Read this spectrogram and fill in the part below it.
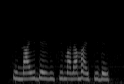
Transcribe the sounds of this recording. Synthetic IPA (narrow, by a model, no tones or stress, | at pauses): inaiːd̪eʋit͡ɕiːməlamaɦit̪iːd̪e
